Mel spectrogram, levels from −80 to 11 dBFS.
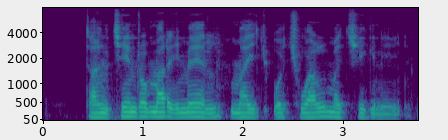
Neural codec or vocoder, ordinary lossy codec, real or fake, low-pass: codec, 16 kHz, 4 kbps, FunCodec, trained on Chinese and English, 50 frames a second; none; fake; none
